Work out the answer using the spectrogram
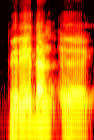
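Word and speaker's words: පෙරේදා: பெரேதான் அர்த்தம் இல்ல. இது அடுத்து சொல்ல கேட்டுக்கொள்ளுங்களா? பெரேதா. பெரேதான்னு சொன்னா முந்த நாள்.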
